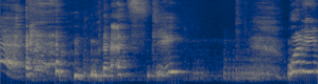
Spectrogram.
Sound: chair scraping

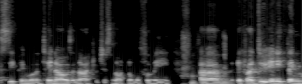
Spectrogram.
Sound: giggles

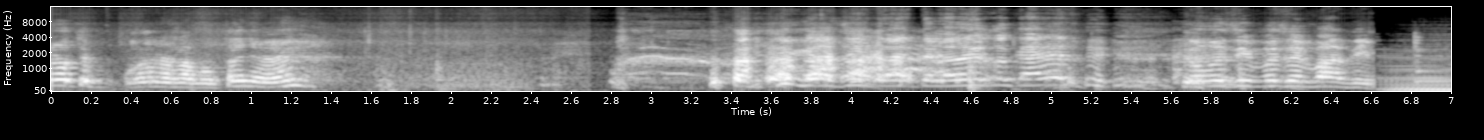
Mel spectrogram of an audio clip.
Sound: laughing

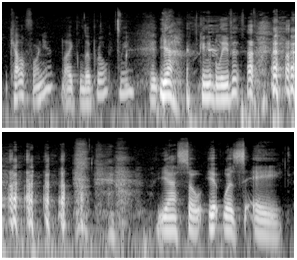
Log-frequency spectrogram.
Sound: laughing

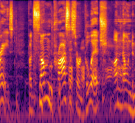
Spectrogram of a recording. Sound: evil laughing

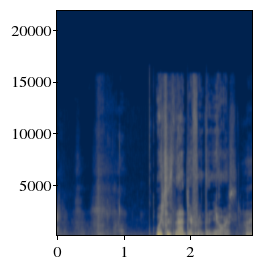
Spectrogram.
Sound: chuckling

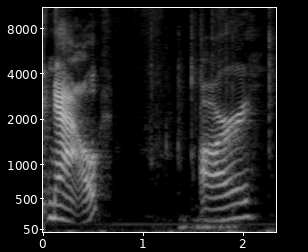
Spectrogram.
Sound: typing

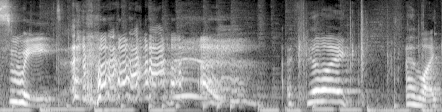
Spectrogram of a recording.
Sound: laughing together

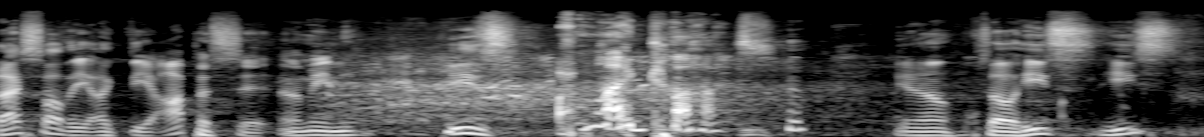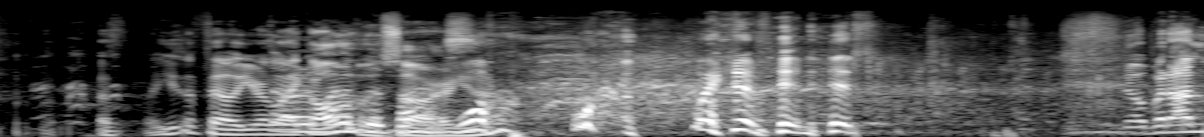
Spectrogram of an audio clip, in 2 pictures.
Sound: laughter

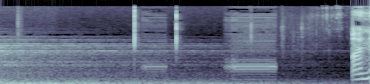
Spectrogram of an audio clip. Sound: door bell rings

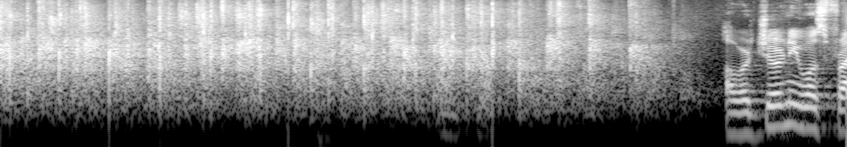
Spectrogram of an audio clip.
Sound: applause

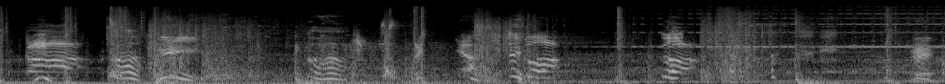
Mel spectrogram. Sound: fighting sound

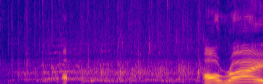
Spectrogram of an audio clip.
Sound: audience applauding

